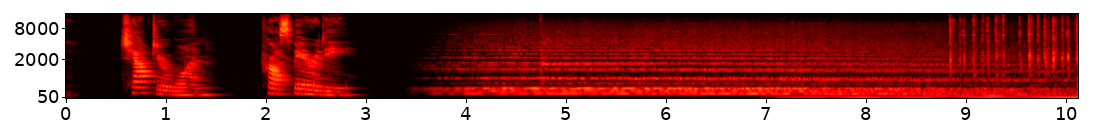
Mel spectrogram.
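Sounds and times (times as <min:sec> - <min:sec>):
speech: 0:00.6 - 0:03.0
loud sustained droning musical chord: 0:03.4 - 0:08.8
fast computer keyboard typing of computer code: 0:08.8 - 0:10.1.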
